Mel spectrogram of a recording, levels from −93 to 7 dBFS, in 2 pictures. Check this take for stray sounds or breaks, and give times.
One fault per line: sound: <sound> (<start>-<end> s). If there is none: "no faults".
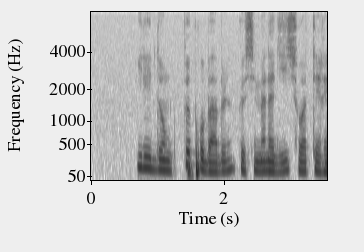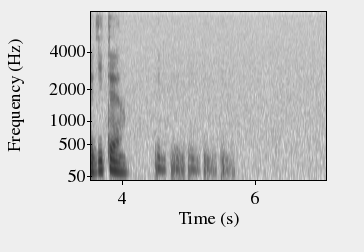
sound: laugh (4.5-5.7 s)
